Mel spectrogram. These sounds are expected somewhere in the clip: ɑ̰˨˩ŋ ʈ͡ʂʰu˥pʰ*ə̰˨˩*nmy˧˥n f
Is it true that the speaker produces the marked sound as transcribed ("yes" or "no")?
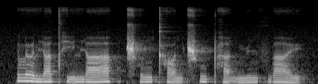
no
